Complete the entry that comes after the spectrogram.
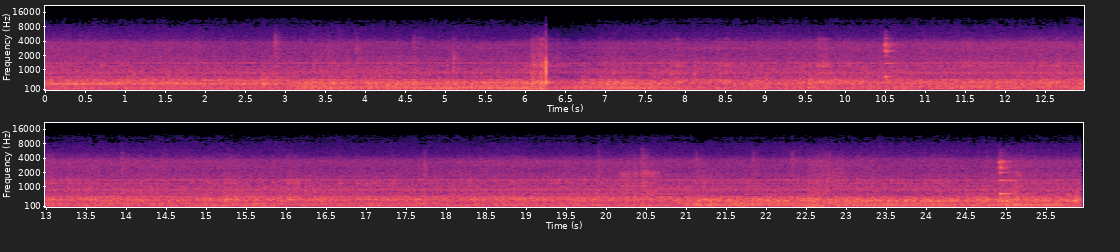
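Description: Passenger train running, heard from inside the coach: a steady rumble of wheels on rails, with one sharp knock about six seconds in and a few faint clicks.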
